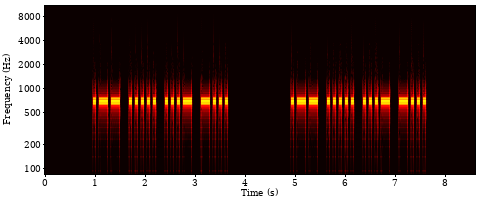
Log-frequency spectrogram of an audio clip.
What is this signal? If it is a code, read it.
Morse code, heard as a keyed tone, about 21 wpm, 700 Hz. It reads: W5VB W5VB
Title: USA Call Signs - 4 Characters - Repeated 2x - 20wpm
